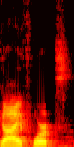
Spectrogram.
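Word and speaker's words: Guy Fawkes: We say it like guy forks. Ah, we say it like guy forks.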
